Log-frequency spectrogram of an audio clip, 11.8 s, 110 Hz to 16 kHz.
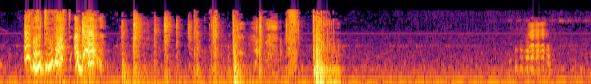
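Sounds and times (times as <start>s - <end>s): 
speech: 0.6s - 2.1s
sharp rapid clattering knocks: 2.4s - 4.9s
short wavering goat bleat: 10.2s - 11.0s.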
